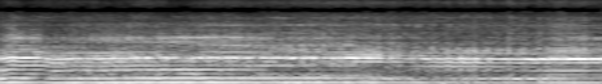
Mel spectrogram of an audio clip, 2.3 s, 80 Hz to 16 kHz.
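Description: Single-cylinder four-stroke Briggs & Stratton LO206 kart engine running at high revs, held at a steady pitch. It is loud and gets loudest near the end as the kart passes close by.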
